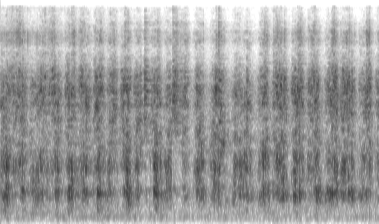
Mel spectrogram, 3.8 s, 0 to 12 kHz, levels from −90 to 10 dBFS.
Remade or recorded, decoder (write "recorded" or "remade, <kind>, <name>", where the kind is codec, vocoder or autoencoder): recorded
